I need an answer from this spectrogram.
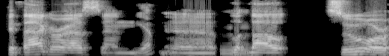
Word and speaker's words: Lao Tzu: So that made me immediately think about, things like Pythagoras and Lao Tzu, or how do you call it in English? Lao Tzu. Well, actually, that's how you pronounce it.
